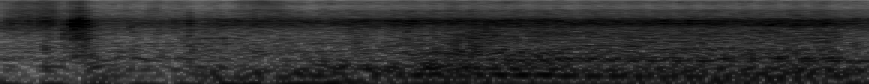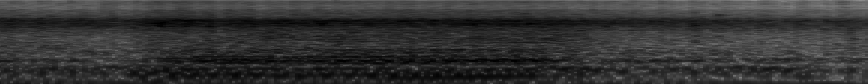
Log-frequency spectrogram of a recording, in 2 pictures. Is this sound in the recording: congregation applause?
no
